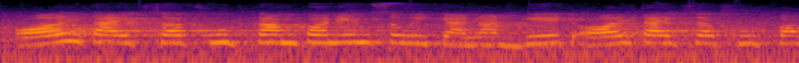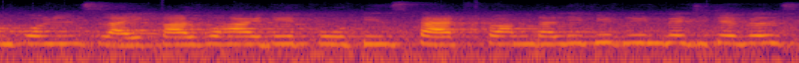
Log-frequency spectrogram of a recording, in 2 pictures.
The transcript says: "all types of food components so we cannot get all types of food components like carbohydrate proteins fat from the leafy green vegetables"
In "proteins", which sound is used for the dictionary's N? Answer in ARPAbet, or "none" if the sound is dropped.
none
